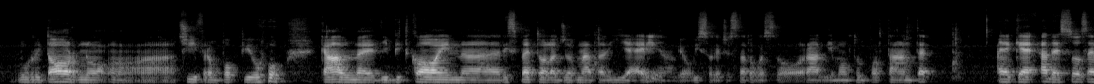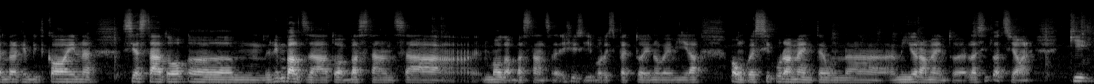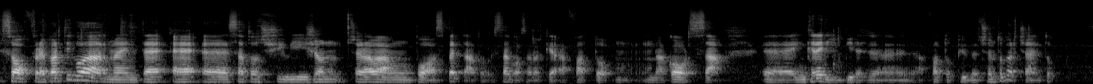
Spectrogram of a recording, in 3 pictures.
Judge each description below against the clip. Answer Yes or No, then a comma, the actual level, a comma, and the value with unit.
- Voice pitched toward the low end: Yes, low, 110 Hz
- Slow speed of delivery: No, average, 135 wpm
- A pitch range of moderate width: No, narrow, 2.0 semitones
